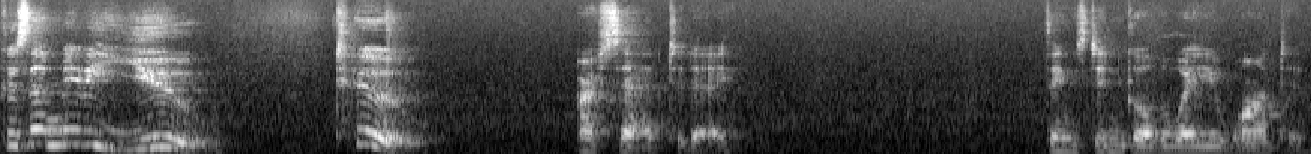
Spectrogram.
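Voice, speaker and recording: Drawing out her words and leaving long pauses, a librarian reads a picture book to children with casual asides about the illustrations. Her voice sits low and sounds expressive with a darkish tone. The mic is distant, so the room sounds big and the noise is clearly audible.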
